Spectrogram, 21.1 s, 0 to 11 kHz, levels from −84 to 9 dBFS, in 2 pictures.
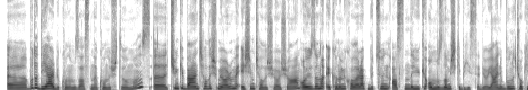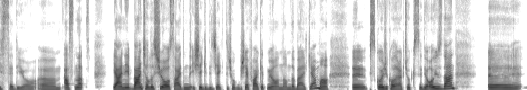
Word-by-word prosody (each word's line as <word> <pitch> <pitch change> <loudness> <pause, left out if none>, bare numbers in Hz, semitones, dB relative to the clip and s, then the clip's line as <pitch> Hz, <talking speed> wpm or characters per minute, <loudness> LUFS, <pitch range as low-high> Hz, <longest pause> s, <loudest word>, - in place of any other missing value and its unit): Eee, 225 -2 0
bu 320 +7 -3
da 370 -9 +3
diğer 255 -2 +6
bir - - -5
konumuz 185 -2 -6
aslında, 190 +2 -5
konuştuğumuz. 200 - -3
Eee, 205 -2 +2
çünkü 290 -3 0
ben 245 +1 +6
çalışmıyorum 265 -2 0
ve 280 - -1
eşim 225 +5 0
çalışıyor 190 -4 -5
şu 115 - -6
an. 130 +6 0
O 235 0 +5
yüzden 245 +2 +3
o 280 - +4
ekonomik 235 +3 -1
olarak 245 +1 +3
bütün 245 +3 -3
aslında 225 +2 -1
yükü 225 +4 -2
omuzlamış 215 0 +1
gibi 180 -4 -8
hissediyor. 175 -1 -9
Yani, 210 +4 -2
bunu 245 +3 0
çok 250 -2 -2
hissediyor, 165 - -6 0.4
emm, 180 +1 -8
aslında 200 +1 +1
s - - -23 0.5
yani, 195 +1 +4
ben 225 +1 +9
çalışıyor 225 0 +2
olsaydım 185 -1 +1
da - - -2
işe 205 - -1
gidecekti. 185 0 -6
Çok 200 0 -7
bir 195 - 0
şey 210 +1 0
fark 205 +1 0
etmiyor 190 -5 -2
o - - -2
anlamda 180 +1 -5
belki 185 +8 -2
ama, 280 - +2 0.5
eee, 195 -3 +1
psikolojik 225 0 +2
olarak 190 -2 +1
çok 200 - -5
hissediyor. 185 -1 -1
O 225 +3 +6
yüzden, 260 +5 +4 0.7
ııı, 215 0 +1
215 Hz, 170 wpm, -20 LUFS, 190-235 Hz, 0.7 s, ben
